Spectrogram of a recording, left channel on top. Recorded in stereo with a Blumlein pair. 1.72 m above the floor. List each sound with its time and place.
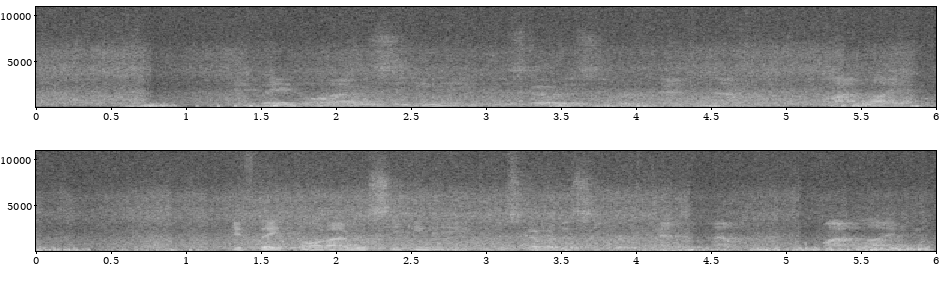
1.3 s a man speaking: 55° right, 1.3 m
